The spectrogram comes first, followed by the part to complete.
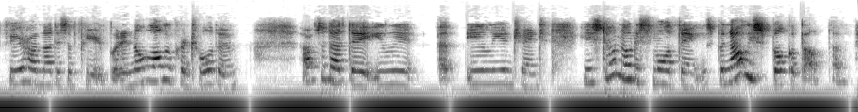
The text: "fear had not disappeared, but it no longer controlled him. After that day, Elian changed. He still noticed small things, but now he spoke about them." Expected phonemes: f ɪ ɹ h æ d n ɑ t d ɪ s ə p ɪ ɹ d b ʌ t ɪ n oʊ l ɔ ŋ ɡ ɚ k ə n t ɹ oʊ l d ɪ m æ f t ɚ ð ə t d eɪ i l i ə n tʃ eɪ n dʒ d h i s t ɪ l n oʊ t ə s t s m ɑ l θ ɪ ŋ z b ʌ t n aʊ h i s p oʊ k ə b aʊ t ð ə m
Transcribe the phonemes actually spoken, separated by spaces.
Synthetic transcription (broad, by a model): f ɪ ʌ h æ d n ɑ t d ɪ s ə p ɪ ɹ d b ʌ t ɪ n oʊ l ɔ ŋ ɡ ɚ k ə n t ɹ oʊ l d ɪ m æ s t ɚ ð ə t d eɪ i l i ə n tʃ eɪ n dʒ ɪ h i s t ɪ l n oʊ t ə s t s m ɑ l θ ɪ ŋ z b ʌ t n aʊ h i s p oʊ k ə b aʊ t ð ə m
